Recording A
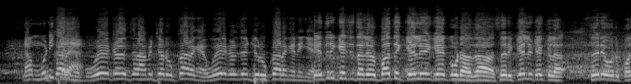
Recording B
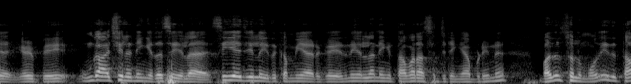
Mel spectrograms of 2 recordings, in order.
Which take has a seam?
A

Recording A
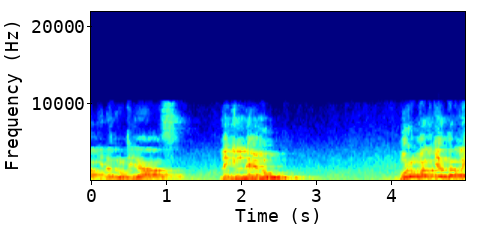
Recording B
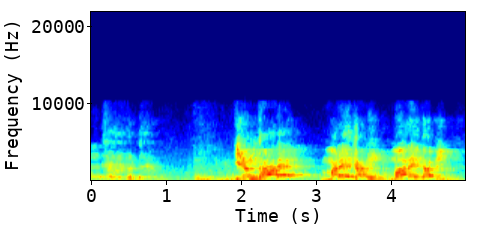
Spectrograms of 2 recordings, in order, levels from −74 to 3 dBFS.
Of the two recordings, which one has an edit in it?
B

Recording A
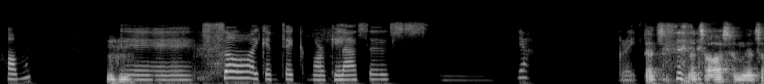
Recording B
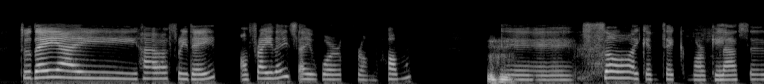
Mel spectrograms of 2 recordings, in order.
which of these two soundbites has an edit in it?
B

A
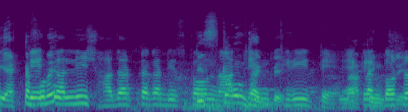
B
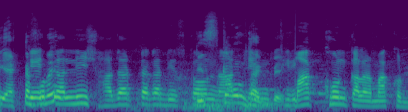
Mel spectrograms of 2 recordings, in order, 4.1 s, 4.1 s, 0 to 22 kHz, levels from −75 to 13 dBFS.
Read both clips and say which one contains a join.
B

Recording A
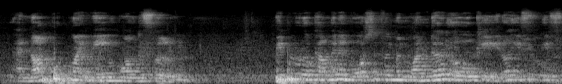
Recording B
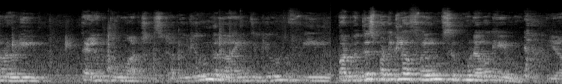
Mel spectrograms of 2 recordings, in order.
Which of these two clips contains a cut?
B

